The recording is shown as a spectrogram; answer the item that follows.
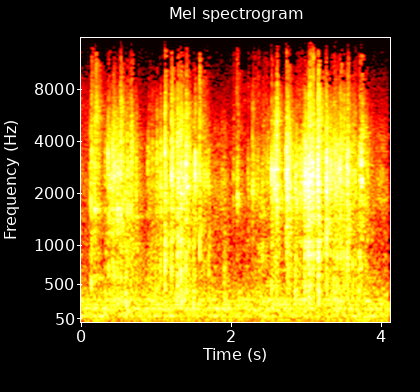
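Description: Thick plastic-foil MRE food pouch crinkling and crackling in irregular bursts as it is torn and peeled apart by hand.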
